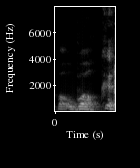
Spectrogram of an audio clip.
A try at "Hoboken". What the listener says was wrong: You need to actually pronounce this, put the accent on the second syllable, and you've got it.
